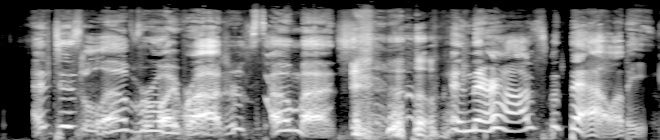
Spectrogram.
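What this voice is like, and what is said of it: Tearful, choked-up speech. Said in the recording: “That revelation made you break down in tears. ... I just get choked up ... as I was crying”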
